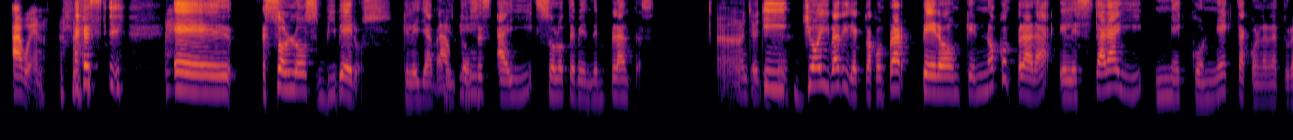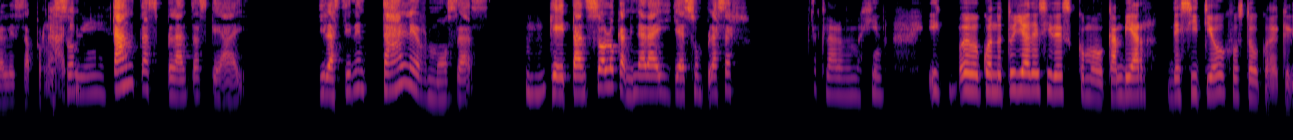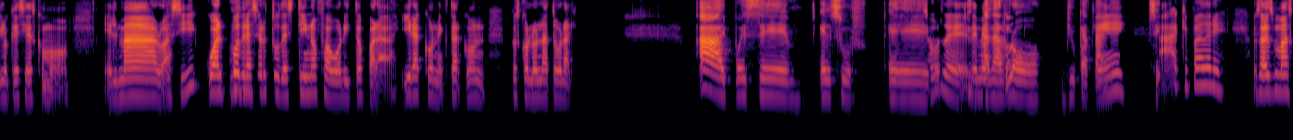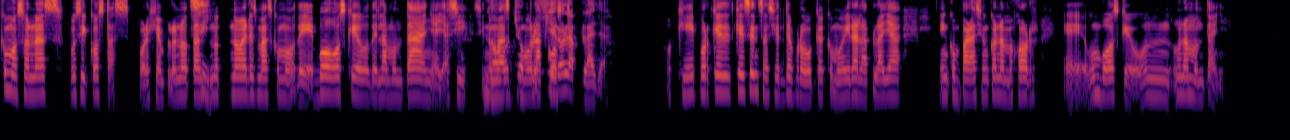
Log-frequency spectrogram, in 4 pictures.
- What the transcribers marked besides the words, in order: chuckle; laughing while speaking: "Sí"; chuckle
- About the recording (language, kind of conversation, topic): Spanish, podcast, ¿Qué papel juega la naturaleza en tu salud mental o tu estado de ánimo?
